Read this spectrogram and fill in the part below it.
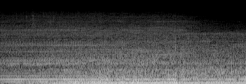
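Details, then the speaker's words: Condenser fan on a 25-plus-year-old AC condenser unit, which runs only after a hand push; steady low hum with even drone and no spin-up surge; owner says this almost surely points to a failed start capacitor. "now yesterday wouldn't do that this is almost a sure sign that the problem is the capacitor capacitor holds a charge and gives it a push to get it started"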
